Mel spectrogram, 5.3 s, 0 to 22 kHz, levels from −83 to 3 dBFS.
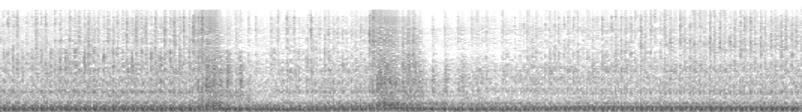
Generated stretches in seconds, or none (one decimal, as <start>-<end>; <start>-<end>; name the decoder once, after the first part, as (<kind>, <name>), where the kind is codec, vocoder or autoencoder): none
